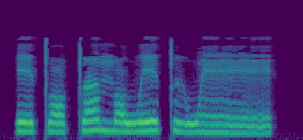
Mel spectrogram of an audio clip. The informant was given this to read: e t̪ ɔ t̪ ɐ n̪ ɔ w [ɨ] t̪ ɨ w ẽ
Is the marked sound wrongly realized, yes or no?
yes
